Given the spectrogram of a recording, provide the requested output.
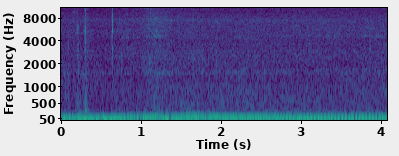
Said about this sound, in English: Reverse lockout does work, so we'll go ahead and fire up. And now we'll run her through the gears.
